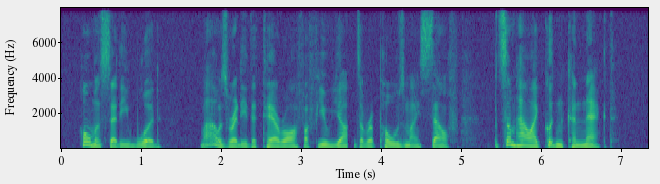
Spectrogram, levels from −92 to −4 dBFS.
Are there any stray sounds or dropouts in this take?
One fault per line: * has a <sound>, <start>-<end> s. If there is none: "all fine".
* has a dropout, 3.6-3.7 s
